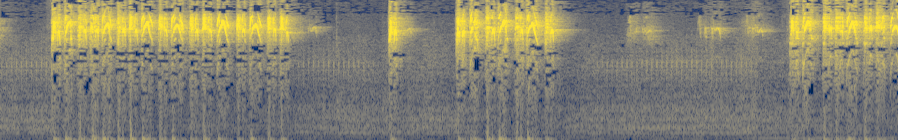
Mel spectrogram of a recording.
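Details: Female little spiderhunter (sogok ontong) calling, used as a lure to rouse rivals: very high, rapid chattering trills in long bursts, with pauses and a few short high notes between bursts.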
